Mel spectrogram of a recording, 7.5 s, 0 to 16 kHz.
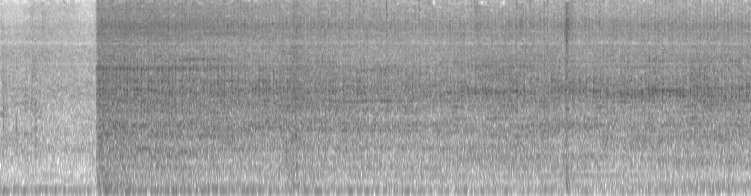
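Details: Toyota Camry with the 2AR-FE engine, in a case of front-of-engine noise traced to a faulty water pump: after a brief bump it settles into a smooth, quiet idle, a steady low drone with no front-end growl or squeal. Normal idle.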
